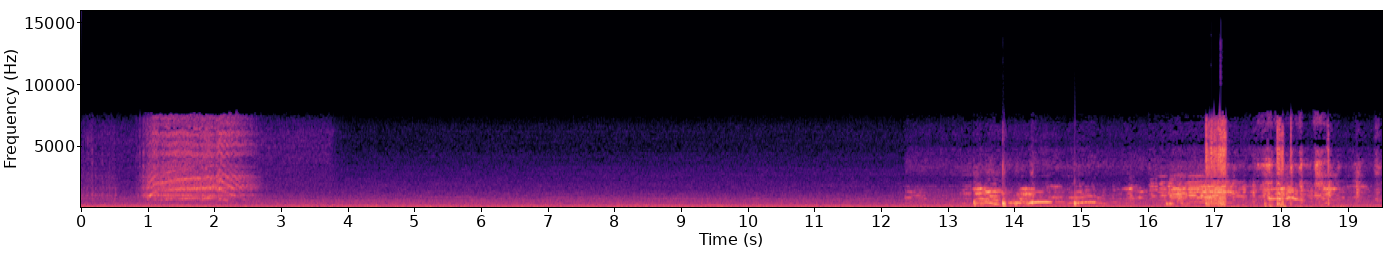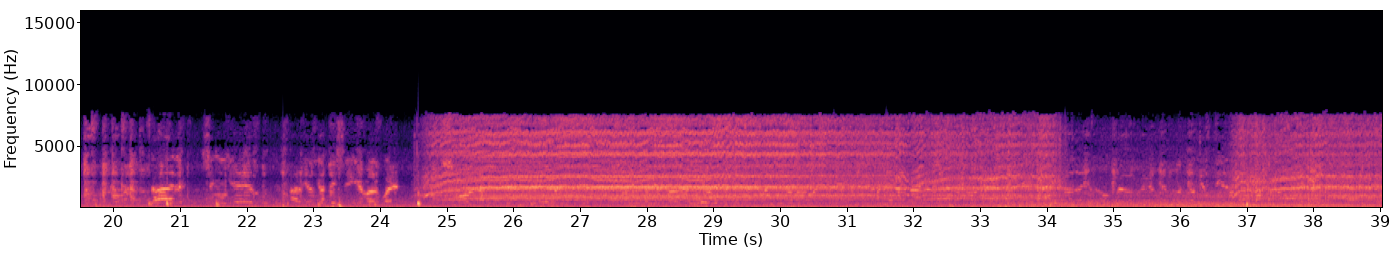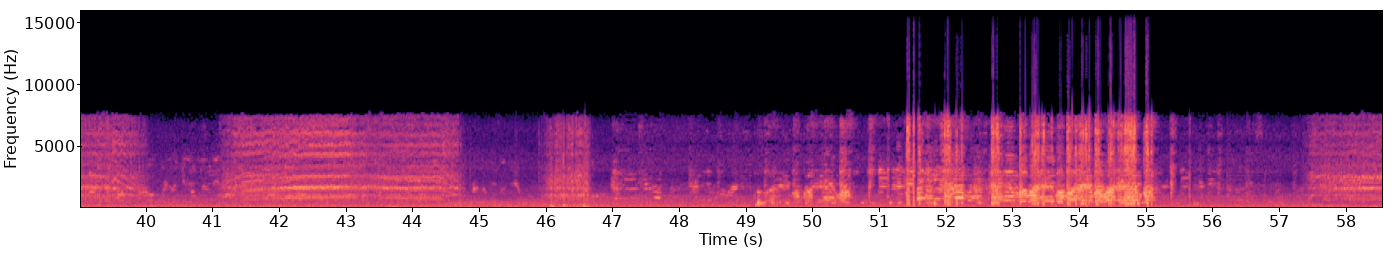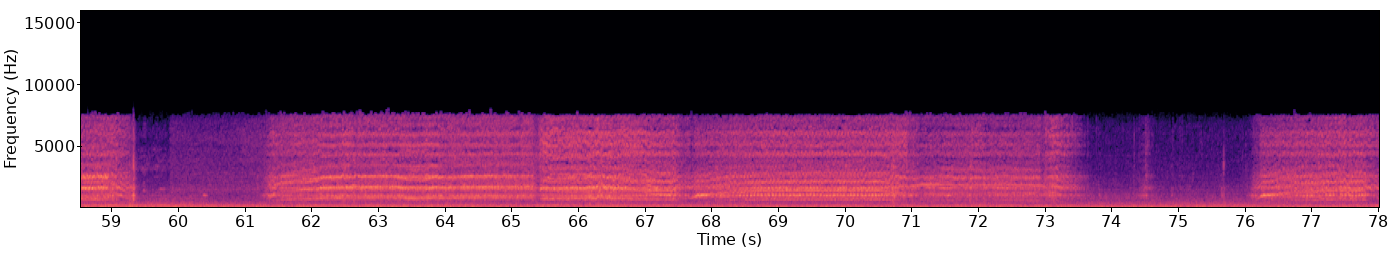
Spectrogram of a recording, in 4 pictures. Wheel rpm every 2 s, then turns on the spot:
100, 10, 0, 0, 0, 0, 0, 0, 0, 0, 0, 0, 150, 220, 230, 210, 200, 20, 120, 160, 90, 220, 60, 40, 0, 0, 0, 0, 60, 100, 60, 220, 220, 150, 150, 160, 100, 10, 110.
34-36 44-48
